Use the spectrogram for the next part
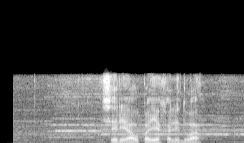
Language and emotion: Russian, neutral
